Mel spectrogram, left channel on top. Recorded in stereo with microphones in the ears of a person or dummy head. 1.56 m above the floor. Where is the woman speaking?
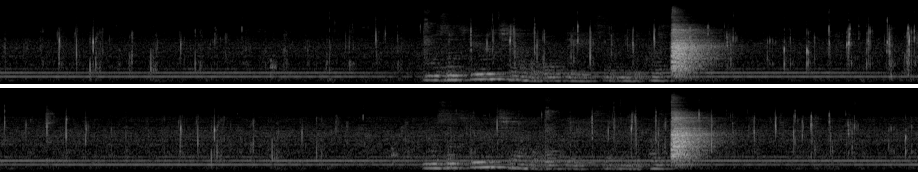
10° right (ahead or behind), 2.5 m; by 6.6 s centre (ahead or behind), 3.5 m.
